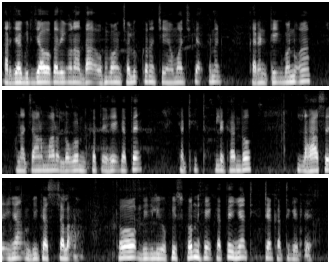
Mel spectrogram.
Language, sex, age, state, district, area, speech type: Santali, male, 60+, Jharkhand, Bokaro, rural, spontaneous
